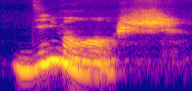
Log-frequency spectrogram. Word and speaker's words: dimanche: Et maintenant, dimanche. Dimanche. Sunday. Dimanche. Dimanche. It's spelled D-I-M-A-N-C-H-E.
